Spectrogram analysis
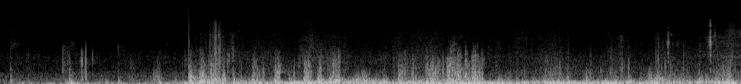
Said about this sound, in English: Lots of wind here today. Lots of wind.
